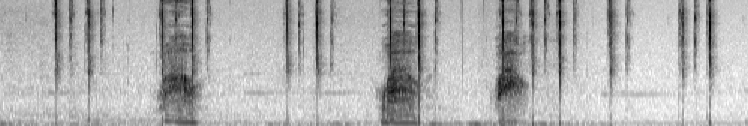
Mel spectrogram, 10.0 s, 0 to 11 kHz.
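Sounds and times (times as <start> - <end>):
scissors snipping through hair: 0.6 - 2.9, 3.8 - 5.9, 6.6 - 8.4, 9.0 - 9.6
speech: 5.1 - 5.7.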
